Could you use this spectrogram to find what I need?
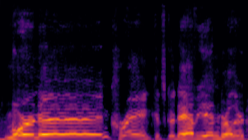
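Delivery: high, loud sing-song hello; light up and call out a big good morning; excited greeting. Real, not acted. Greeting Crank as he joins, high excited call.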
